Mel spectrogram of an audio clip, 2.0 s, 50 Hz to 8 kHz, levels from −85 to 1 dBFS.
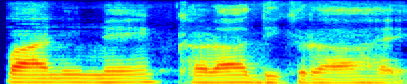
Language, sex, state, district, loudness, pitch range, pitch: Hindi, male, Maharashtra, Gondia, -19 LUFS, 115-130 Hz, 125 Hz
